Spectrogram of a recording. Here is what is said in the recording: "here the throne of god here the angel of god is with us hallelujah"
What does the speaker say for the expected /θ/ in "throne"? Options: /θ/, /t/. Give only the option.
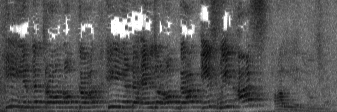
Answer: /t/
